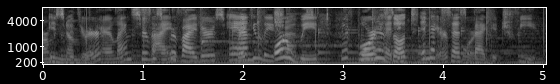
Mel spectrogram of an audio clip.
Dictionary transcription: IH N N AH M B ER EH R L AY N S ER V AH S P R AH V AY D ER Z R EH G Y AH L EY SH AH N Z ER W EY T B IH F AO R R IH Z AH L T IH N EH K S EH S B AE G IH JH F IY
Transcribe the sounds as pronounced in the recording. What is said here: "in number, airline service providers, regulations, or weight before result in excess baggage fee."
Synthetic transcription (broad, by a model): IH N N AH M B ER EH R L AY N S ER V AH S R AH V AY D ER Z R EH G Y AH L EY AH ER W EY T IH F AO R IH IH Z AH L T IH N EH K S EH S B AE G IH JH F IY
